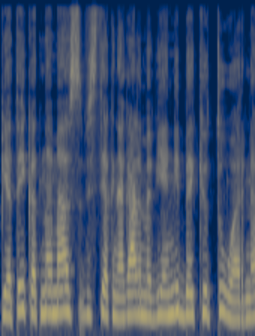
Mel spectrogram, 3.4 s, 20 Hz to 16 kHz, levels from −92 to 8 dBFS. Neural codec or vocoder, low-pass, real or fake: vocoder, 48 kHz, 128 mel bands, Vocos; 14.4 kHz; fake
